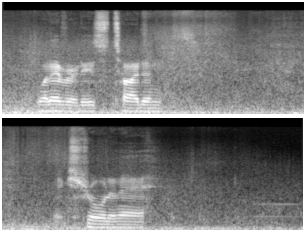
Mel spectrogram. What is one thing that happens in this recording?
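A large explosion booms and rumbles, then fades.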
